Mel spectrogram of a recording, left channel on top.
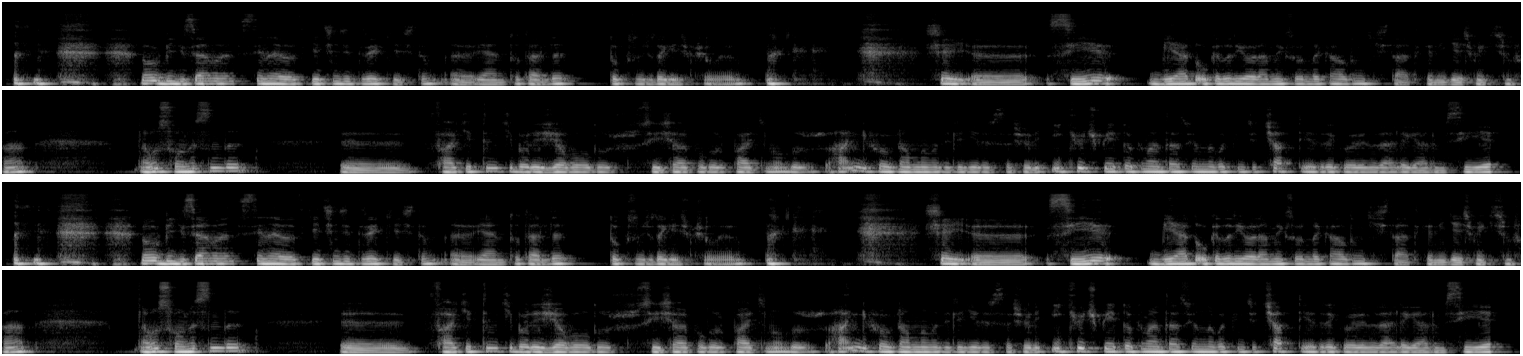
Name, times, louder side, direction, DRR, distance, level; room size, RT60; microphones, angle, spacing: voice 1, 0.1-5.7 6.1-8.2 8.6-11.2 11.5-16.2 16.5-17.7 18.0-18.2 18.6-30.1, right 1 dB, 20° right, 0.5 m, -24 dB
11.0 x 8.5 x 4.4 m
head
